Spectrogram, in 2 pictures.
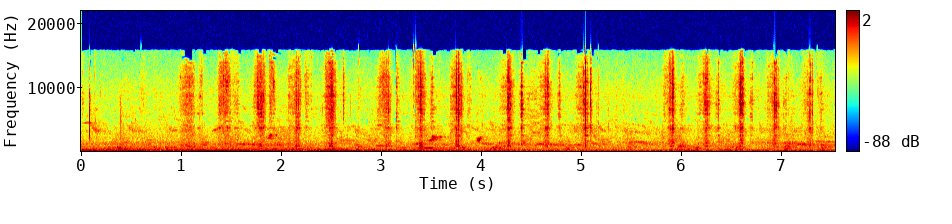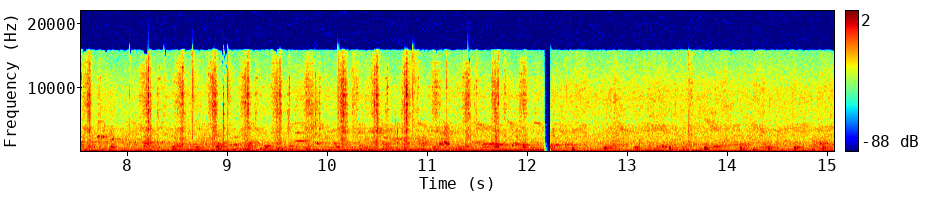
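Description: Cleaver blade cutting through a whole fish and knocking on a wooden chopping board in quick, repeated strokes, the sharpest in the first half. Chickens are clucking throughout.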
